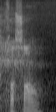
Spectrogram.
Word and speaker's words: croissant: Do you say croissant? No, because that's not how a British person would say croissant. Nobody says the T. You're overemphasising it. It's croissant. No, Becca, I'm not.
